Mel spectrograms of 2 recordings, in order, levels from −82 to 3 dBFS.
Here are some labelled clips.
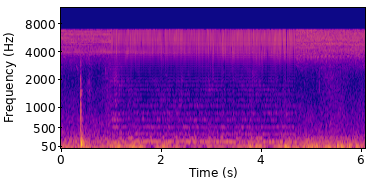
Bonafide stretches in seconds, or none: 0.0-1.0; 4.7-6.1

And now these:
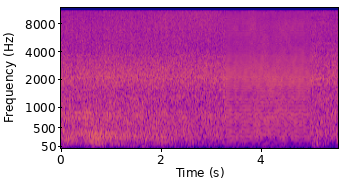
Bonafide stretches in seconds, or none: 0.0-3.3; 5.0-5.6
